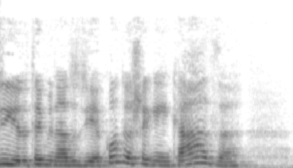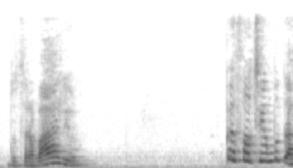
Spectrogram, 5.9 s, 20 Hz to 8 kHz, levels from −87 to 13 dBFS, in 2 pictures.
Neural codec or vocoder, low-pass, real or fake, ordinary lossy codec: none; 7.2 kHz; real; MP3, 64 kbps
